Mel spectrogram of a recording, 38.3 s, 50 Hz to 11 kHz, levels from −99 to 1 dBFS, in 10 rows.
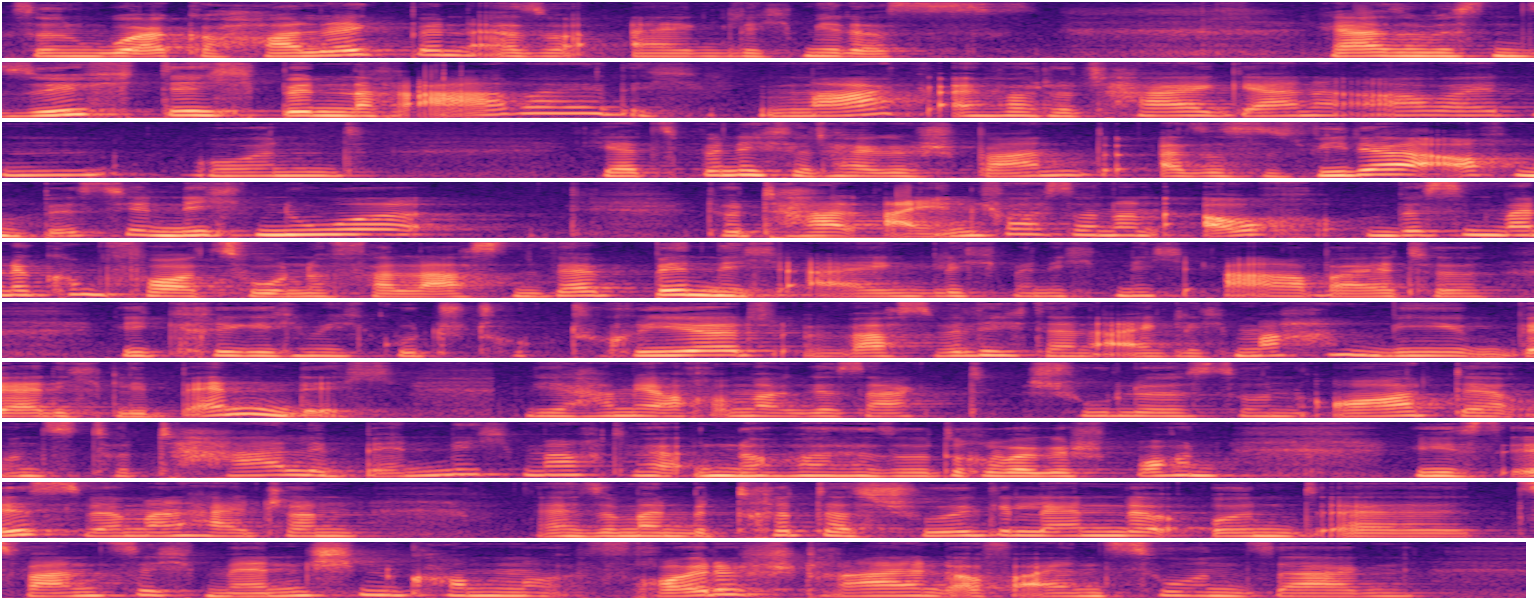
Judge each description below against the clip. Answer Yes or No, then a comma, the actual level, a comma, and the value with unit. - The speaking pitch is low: No, high, 205 Hz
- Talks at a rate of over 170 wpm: Yes, average, 180 wpm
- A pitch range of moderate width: Yes, average, 3.7 semitones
